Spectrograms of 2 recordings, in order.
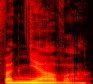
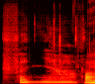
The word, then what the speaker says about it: Fanjava: So it's spelled Fanjava, but it's actually pronounced Fanyava. Fanyava.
